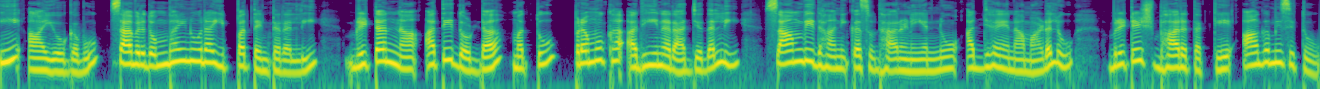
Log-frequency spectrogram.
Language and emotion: Kannada, neutral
